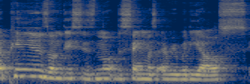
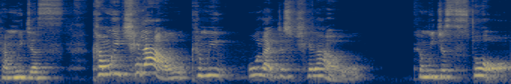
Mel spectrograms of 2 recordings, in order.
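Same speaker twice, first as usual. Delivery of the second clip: animated, higher-pitched South London accent; 7 semitones higher than usual. Speaker asks the group to stop the foolery, slipping into a South London accent. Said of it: "made me go back into my South London accent".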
